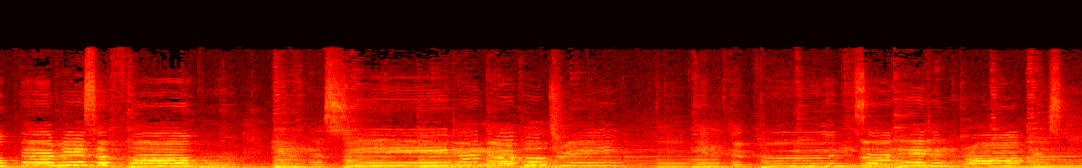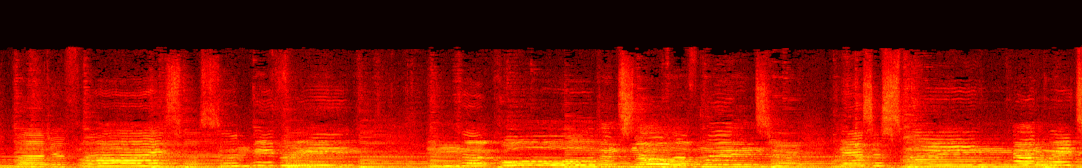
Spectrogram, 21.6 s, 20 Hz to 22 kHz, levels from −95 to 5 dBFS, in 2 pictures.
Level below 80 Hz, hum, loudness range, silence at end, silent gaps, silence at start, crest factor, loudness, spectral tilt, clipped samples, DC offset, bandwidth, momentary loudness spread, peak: -46 dBFS; none; 4 LU; 0 s; none; 0 s; 18 dB; -25 LUFS; -5 dB/octave; under 0.1%; under 0.1%; 16 kHz; 9 LU; -8 dBFS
